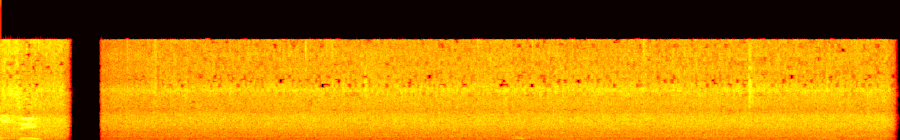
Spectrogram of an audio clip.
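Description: Rainwater rushes across a flooded street.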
